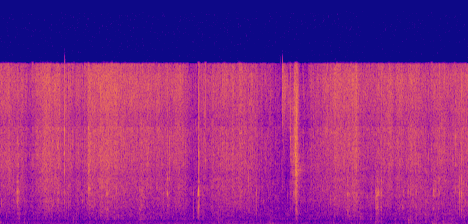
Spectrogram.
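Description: Eating sounds from biting and chewing a braised pig's trotter: small wet clicks and tearing noises scattered over a steady hiss, the sharpest click about four and a half seconds in.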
